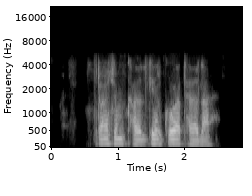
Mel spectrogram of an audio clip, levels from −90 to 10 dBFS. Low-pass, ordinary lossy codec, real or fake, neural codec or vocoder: 5.4 kHz; Opus, 24 kbps; fake; codec, 24 kHz, 3 kbps, HILCodec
